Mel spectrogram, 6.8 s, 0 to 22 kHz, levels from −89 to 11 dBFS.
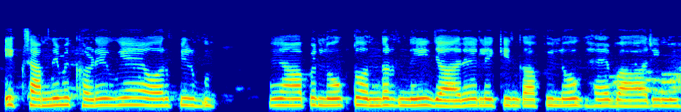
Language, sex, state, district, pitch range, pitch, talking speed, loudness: Hindi, female, Uttar Pradesh, Deoria, 230-245 Hz, 235 Hz, 220 wpm, -17 LUFS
